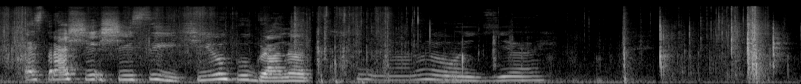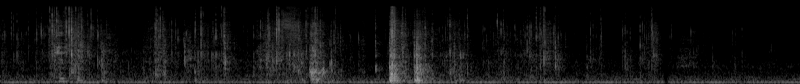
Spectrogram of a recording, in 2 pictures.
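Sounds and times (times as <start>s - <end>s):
paper crumpling and tearing: 0.0s - 4.6s, 5.7s - 15.4s.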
